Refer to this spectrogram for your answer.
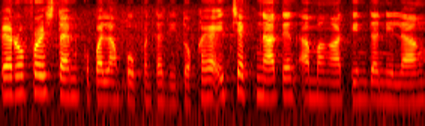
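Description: In an ordinary speaking voice, a woman at a medium pitch talks at a moderate pace with fairly even intonation. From Philippines. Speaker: vlogger. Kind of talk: casual vlog narration.

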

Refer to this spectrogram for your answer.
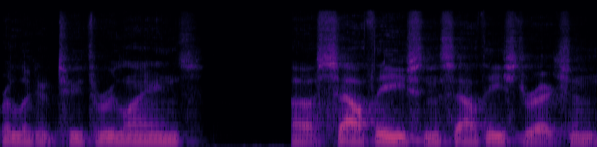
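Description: A man talks with a very deep, low pitch. His intonation is monotone and flat. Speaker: presenter. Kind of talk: meeting presentation. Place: meeting room. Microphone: podium.

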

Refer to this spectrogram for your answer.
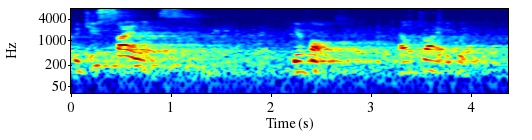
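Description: A man's medium-pitched voice with lively intonation, audible room echo and clear background noise.

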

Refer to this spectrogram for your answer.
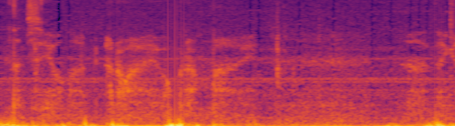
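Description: A man is whispering while noticeable background noise runs underneath. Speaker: ASMR gaming YouTuber. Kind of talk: casual talk to camera. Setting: home recording with keyboard sounds.

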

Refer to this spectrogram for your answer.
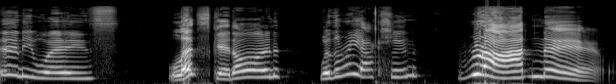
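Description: Using a raised, projected voice, a woman speaks at an extremely high pitch and a very slow pace. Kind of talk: casual reaction commentary.

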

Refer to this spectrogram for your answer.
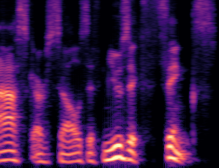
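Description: There is ordinary pitch variation as a man speaks. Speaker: presenter. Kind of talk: academic paper presentation. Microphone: video call.

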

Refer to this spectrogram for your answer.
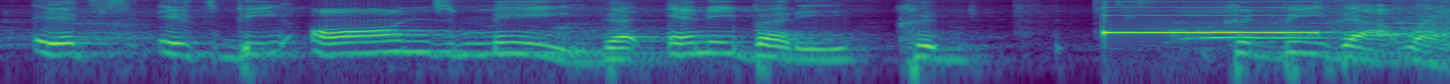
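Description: Over noticeable background noise, a woman speaks very slowly in a high pitch. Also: lively intonation. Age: 80s+. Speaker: public commenter. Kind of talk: public comment at council meeting. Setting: city council meeting. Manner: emphatic.

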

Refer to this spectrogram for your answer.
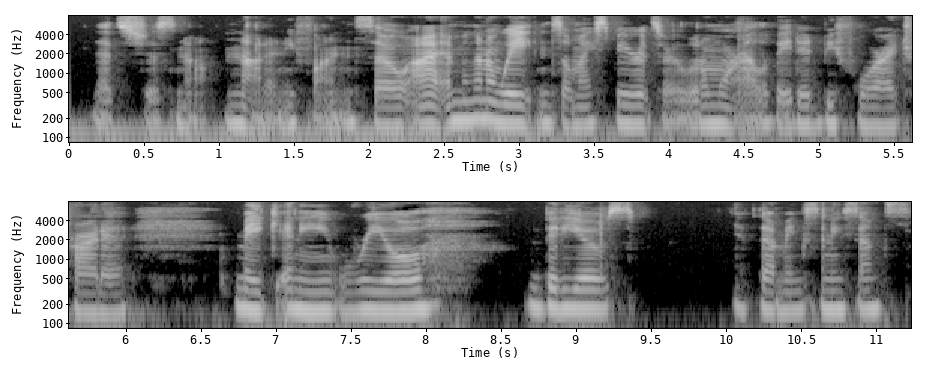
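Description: A woman speaks at a moderate pace with a somewhat breathy voice. Her pitch is very deep and low, and her intonation stays fairly even. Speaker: vlogger. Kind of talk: personal vlog update. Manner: monotone. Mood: low, subdued, heartfelt. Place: car. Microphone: phone near.

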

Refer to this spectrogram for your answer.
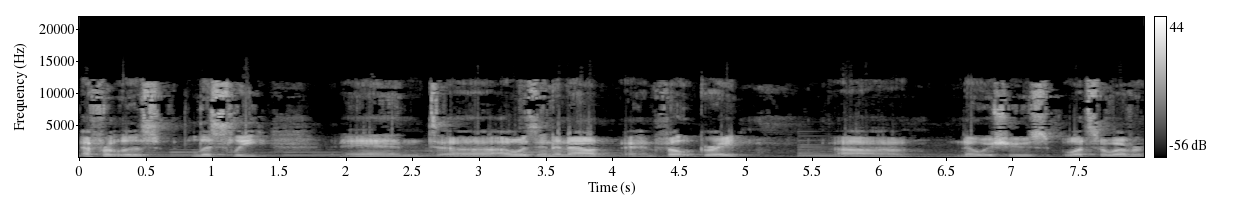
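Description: Very slow speech from a man at fairly low pitch, with ordinary pitch variation and clear music in the background. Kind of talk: testimonial. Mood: calm, grateful. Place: home room. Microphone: phone near.

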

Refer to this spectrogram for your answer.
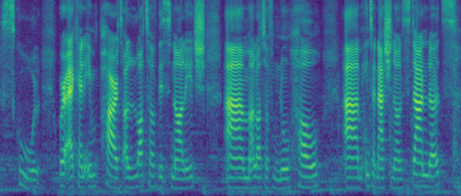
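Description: Faint background music behind a woman's very deep, low voice at a moderate pace. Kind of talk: interview answer. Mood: proud, earnest. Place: hall. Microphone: handheld.

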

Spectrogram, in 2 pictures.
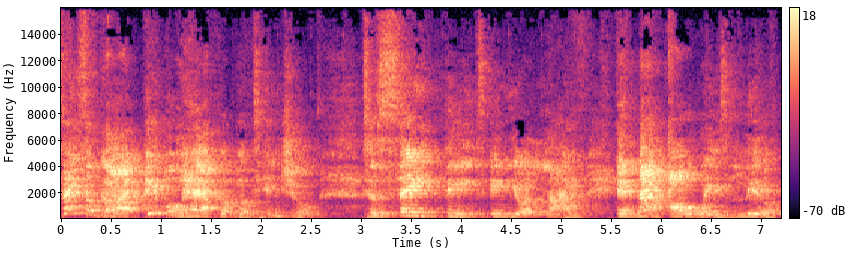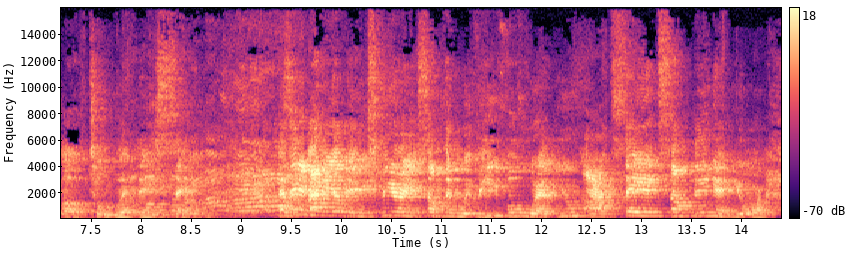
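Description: Through strong room echo, a woman speaks at a fairly slow pace, her pitch swinging very widely. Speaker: guest preacher. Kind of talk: sermon. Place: church. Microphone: camera far.

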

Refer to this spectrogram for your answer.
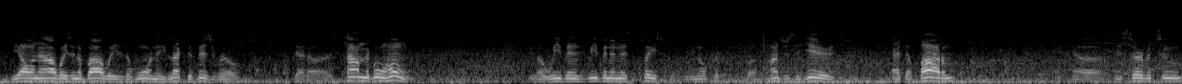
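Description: Speaking fairly quickly in an American accent, a man of medium pitch shows ordinary pitch variation, big swings in loudness, and long, frequent pauses amid noticeable background noise. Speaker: street preacher. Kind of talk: sermon. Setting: outdoors. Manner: halting.

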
